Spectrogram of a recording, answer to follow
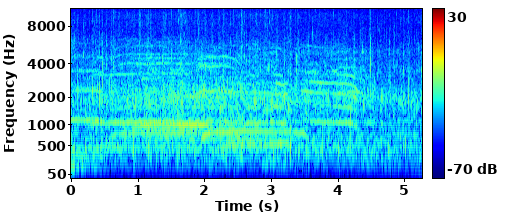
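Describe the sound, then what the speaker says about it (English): A crowd applauds the graduating seniors at a high school commencement ceremony, with steady clapping mixed with cheering voices and calls. "let's give them one more round of applause to show our appreciation for their hard work throughout the years"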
